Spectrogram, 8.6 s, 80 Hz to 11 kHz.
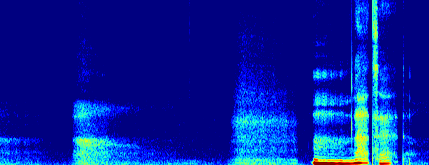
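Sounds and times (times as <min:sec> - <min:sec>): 
slow deep breathing during a guided relaxation exercise: 0:00.0 - 0:04.0, 0:04.6 - 0:06.6.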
